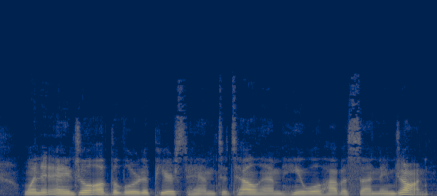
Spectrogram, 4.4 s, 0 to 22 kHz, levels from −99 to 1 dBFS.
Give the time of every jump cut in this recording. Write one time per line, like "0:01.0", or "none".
none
